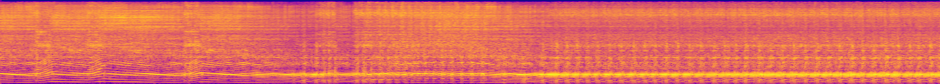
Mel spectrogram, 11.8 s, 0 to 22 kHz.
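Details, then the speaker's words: 1977 Kawasaki KE100 two-stroke enduro, first run after 10 years parked: raspy blips up and down then holds a high buzzing rev, won't idle even with throttle stop fully in; air screw turned in, owner suspects gas cap not venting. "The throttle here is tapped out completely all the way in and it still doesn't want to idle."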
